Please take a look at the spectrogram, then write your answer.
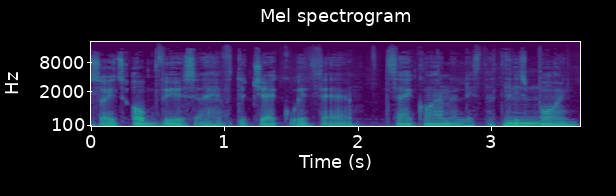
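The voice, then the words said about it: Hoarse, deep voice. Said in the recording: “I have a very hoarse voice today ... It's very radio voice ... for about 4 weeks now I have the flu”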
